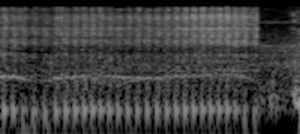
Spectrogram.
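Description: A small engine running steadily in the background with an even, rapid putter, cutting off abruptly near the end.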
